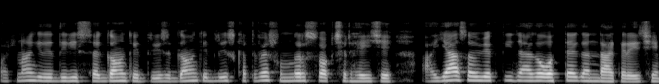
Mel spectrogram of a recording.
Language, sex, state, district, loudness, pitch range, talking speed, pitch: Maithili, male, Bihar, Madhepura, -19 LUFS, 150-175 Hz, 225 wpm, 165 Hz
